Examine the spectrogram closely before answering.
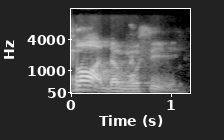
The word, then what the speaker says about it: Claude Debussy: You purposely want me to pronounce the word Claudio Pussy. Claude Debussy.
